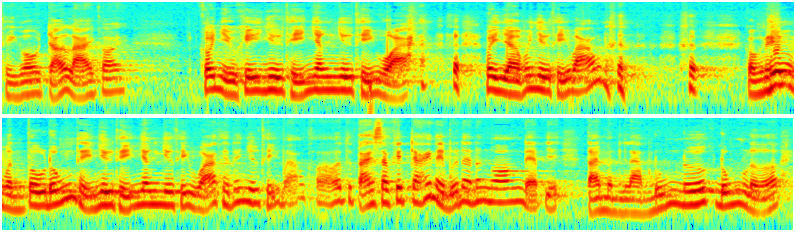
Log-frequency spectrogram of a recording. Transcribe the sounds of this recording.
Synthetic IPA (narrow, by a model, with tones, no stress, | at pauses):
t̪ʰi˨˩ɣo˧t͡ɕəː˧˩la̰ː˧˨jkɔ˧j | kɔ˨˦ɲi˨˩əwxi˧ɲɨ˧t̪ʰḭ˧˨ɲə˧nɲɨ˧t̪ʰḭ˧˨ɣwaː˧˥ɓə˧jzəː˨˩məː˨˦jɲɨ˧t̪ʰḭ˧˨ɓaː˨˦wnɨ̰˧˥˦ | kɔ˨˩nne˨˦wmaː˨˩mï˨˩ŋ̟t̪u˧ɗʊ˨˦ŋ͡mt̪ʰḭ˧˨˩ɲɨ˧t̪ʰḭ˧˨ɲə˧nɲɨ˧t̪ʰḭ˧˨kwaː˧˩t̪ʰi˨˩nɔ˨˦ɲɨ˧t̪ʰḭ˧˨ɓaː˨˦wkɔ˧jt̪a̰ː˧˨jsaː˧wkaː˨˦jt͡ɕaː˨˦jna˨˩jɓɨ̰˧˩ənaː˧˩nɔ˨˦ŋɔ˧nɗɛ˨˩p̚zə̰˧˨j | t̪a̰ː˧˨jmï˨˩ŋ̟laː˨˩mɗʊ˨˦ŋ͡mnɨ˦˥ək̚ɗʊ˨˦ŋ͡mlɨ̰˧˨˥ə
